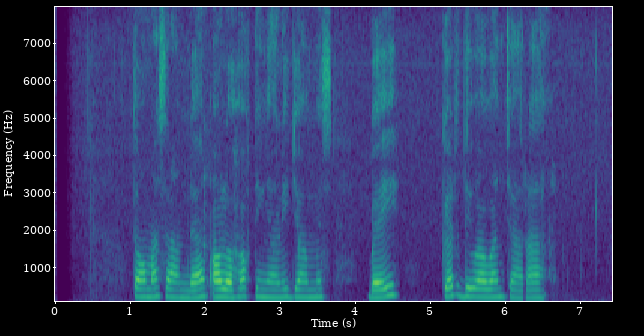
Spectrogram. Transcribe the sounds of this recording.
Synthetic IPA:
t̪ɔmasramdanʔɔlɔɦɔk̚t̪iŋalid͡ʒaməs | baj | kərdiwawaɲt͡ʃaɾa

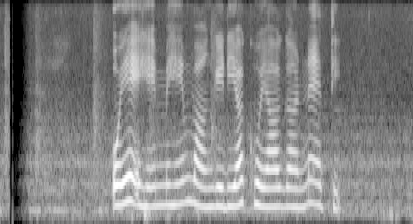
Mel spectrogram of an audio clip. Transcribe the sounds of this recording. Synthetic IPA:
ojəeɦemːeɦenʋaŋɡeɖijɐkhojaːɡanːəæt̪i

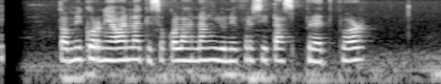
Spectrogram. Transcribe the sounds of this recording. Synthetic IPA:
t̪ɔmikurniawanlaɡ̥e̤səkolahnaŋunifɛrsit̪asb̥ɾɛt̪̚fɔrk̚

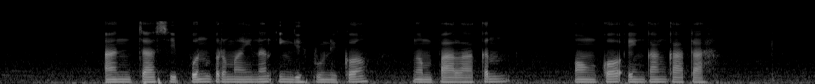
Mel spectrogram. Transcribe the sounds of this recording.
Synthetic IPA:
ʔaɲt͡ʃasipʊnpərmainaniŋɡɪhpunikɔ | ŋəmpalakən | ɔŋkɔʔeŋkaŋkaʈah

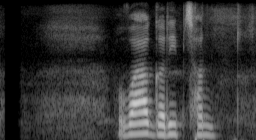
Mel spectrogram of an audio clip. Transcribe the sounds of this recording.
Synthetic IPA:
waɡʌɾibt͡sʰʌn

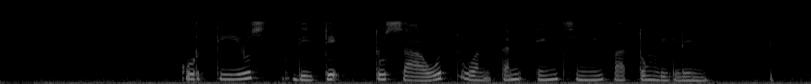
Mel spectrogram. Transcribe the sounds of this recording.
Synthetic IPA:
kurt̪iʊsd̪iɖ̥ɪʔt̪usaʊt̪wɔnt̪ənɪŋsənipat̪ʊŋlilɪn

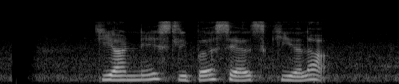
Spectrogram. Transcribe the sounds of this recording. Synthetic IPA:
kijanːeslipəɾsɛlskijəla

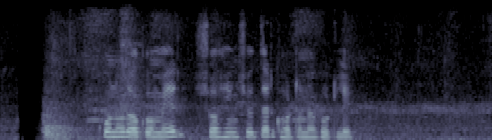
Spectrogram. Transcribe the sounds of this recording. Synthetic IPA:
konoɾɔkomeɾʃɔɦiŋʃot̪aɾɡʱɔʈonaɡʱoʈlḛ

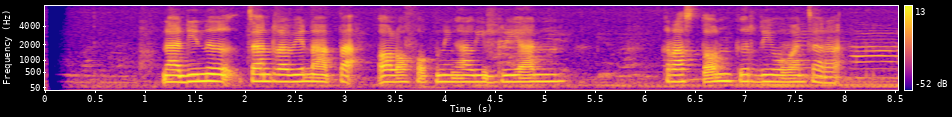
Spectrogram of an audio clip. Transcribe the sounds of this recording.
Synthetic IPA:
nadinət͡ʃandɾawinat̪a̰ʔ | ɔlɔhɔk̚niŋalibɾian | kɾast̪ɔnkɨrdiwawaɲt͡ʃaɾa

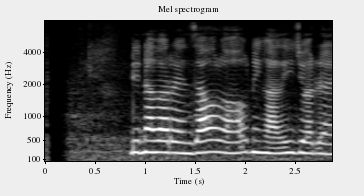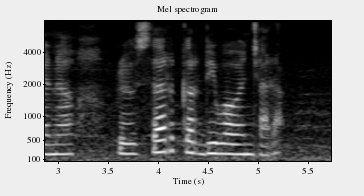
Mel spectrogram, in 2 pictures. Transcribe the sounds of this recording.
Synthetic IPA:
dinalɔɾɛnzaɔlɔɦɔk̚niŋalid͡ʒɔrdanapɾɛwst̪ərkərdiwawaɲt͡ʃaɾa̰

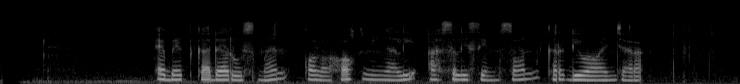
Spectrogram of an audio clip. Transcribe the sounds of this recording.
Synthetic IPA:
ʔɛbɛt̪̚kadaɾusmanʔɔlɔhɔk̚niŋaliʔaslisimsɔnkɨrdiwawaɲt͡ʃaɾa

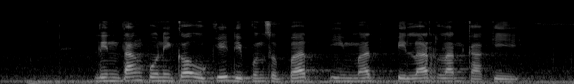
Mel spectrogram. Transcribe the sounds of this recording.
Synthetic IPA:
lint̪aŋpunikɔukid̪̥i̤pʊnsəb̥a̤t̪̚imat̪̚pilarlankaki

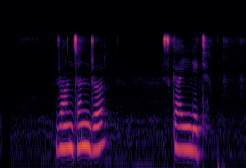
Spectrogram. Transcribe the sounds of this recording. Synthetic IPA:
rʌnt͡sʰʌnrʌ | skajneʈ

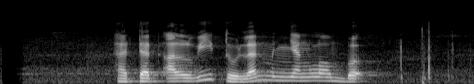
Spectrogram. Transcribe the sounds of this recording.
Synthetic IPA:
haɖ̥a̤t̪̚alwid̪̥o̤lanməɲaŋlɔmbɔʔ

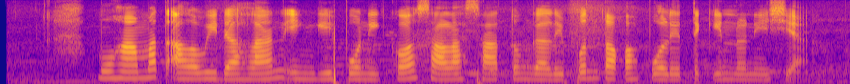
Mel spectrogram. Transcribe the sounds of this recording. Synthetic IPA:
muɦamat̪a̰lwidaɦlaniŋɡɪhpunikɔsalahsat̪uŋɡalipʊnt̪ɔkɔhpolit̪ɪkindonesia̰

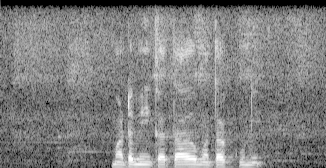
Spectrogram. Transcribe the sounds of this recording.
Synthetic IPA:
maʈəmeːkat̪aːʋəmat̪akːuni

